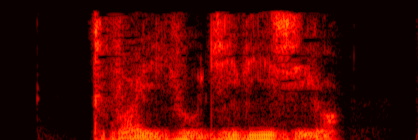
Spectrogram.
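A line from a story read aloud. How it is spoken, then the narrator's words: Through gritted teeth. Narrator (Russian): процедил гриф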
